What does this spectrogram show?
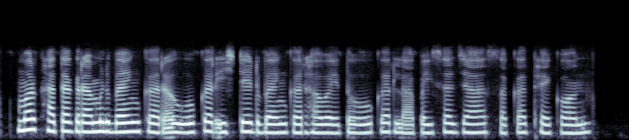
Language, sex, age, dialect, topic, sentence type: Chhattisgarhi, female, 25-30, Northern/Bhandar, banking, question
